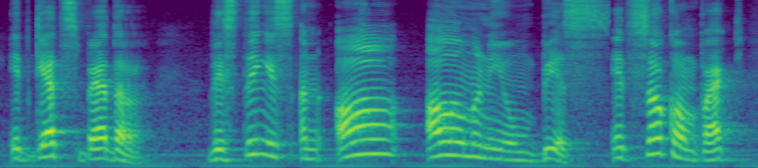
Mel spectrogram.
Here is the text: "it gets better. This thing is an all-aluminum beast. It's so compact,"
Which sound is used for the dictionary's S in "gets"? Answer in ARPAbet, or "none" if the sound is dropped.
S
